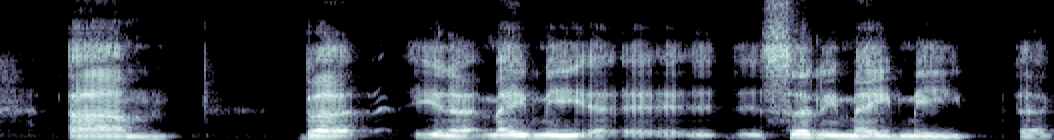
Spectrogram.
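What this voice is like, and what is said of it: Usual voice. Nothing is said of it.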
